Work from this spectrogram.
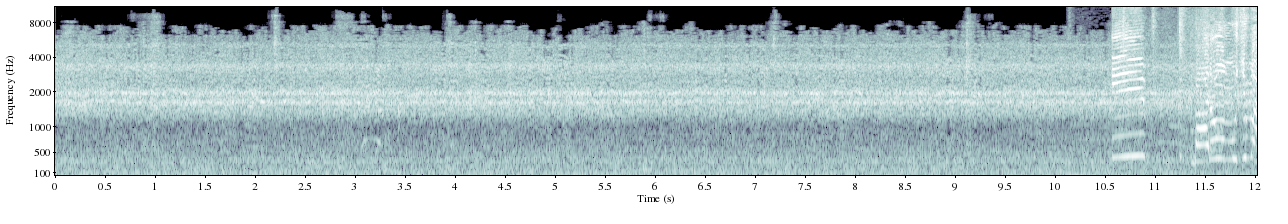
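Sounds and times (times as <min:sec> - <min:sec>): constant hum: 0:00.0 - 0:12.0
road noise: 0:00.0 - 0:12.0
vehicle engine rumble: 0:00.0 - 0:12.0.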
